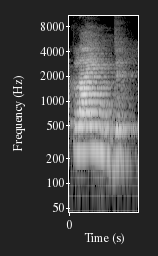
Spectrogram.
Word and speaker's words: climbed: Climbed. Climbed. It's soft. Climbed. You do not pronounce the E.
